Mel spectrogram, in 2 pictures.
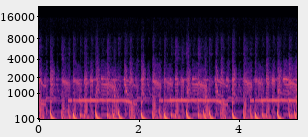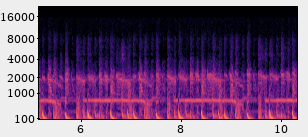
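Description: Electronic dance music from an early-1990s club DJ set, taped on cassette. A fast, driving beat carries deep bass notes that drop in pitch, several a second, under a high held synth note that slides down about every two seconds.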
